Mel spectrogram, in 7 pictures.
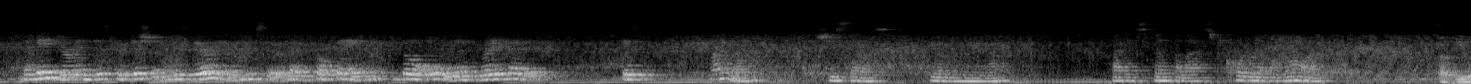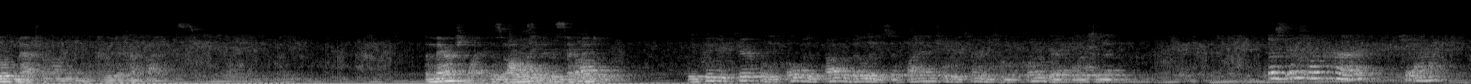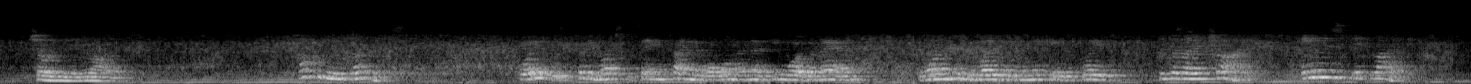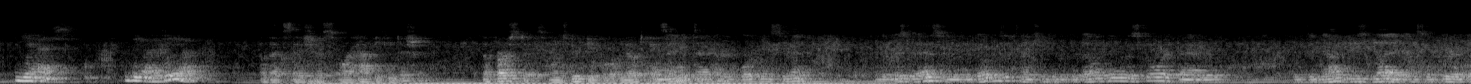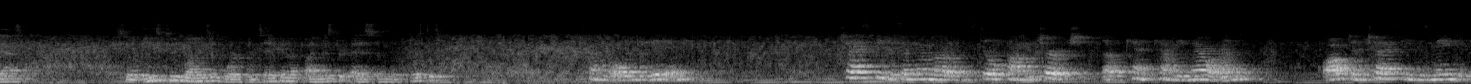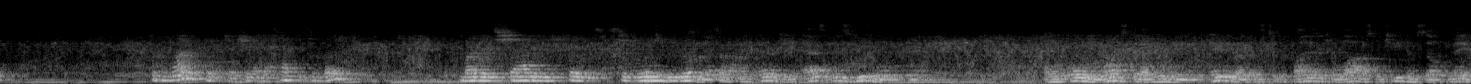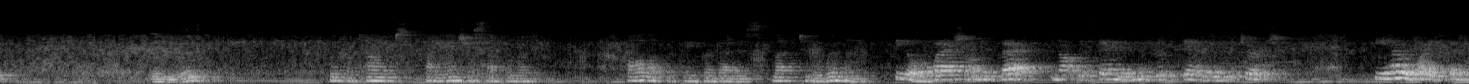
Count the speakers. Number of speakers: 5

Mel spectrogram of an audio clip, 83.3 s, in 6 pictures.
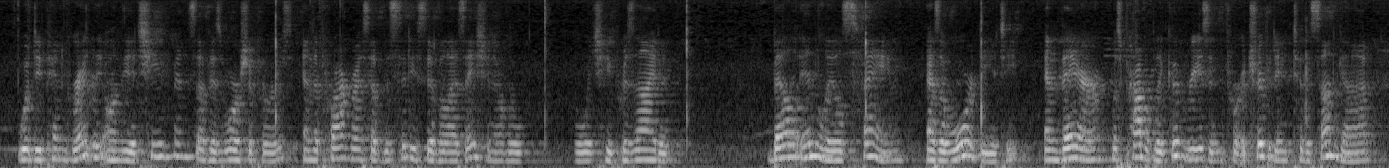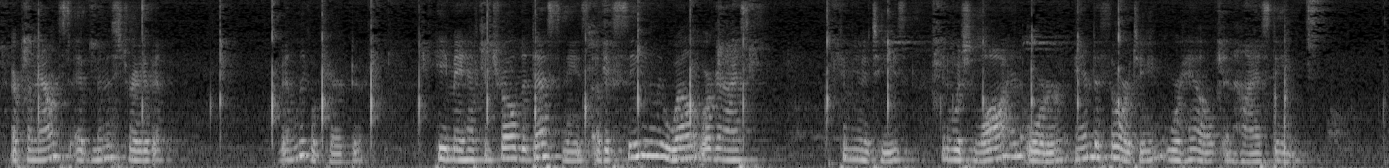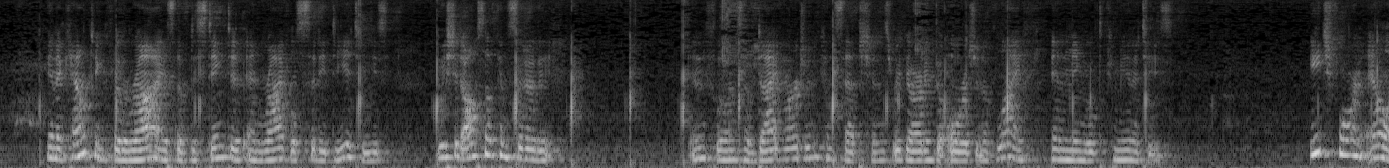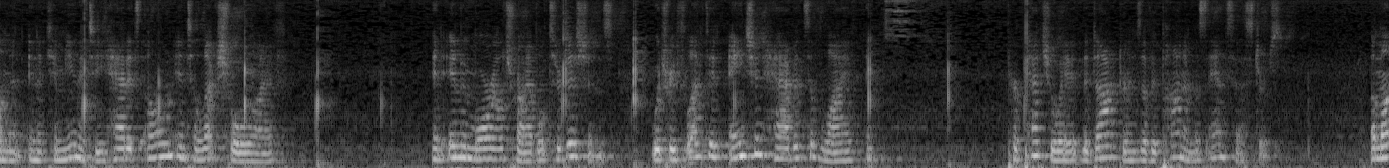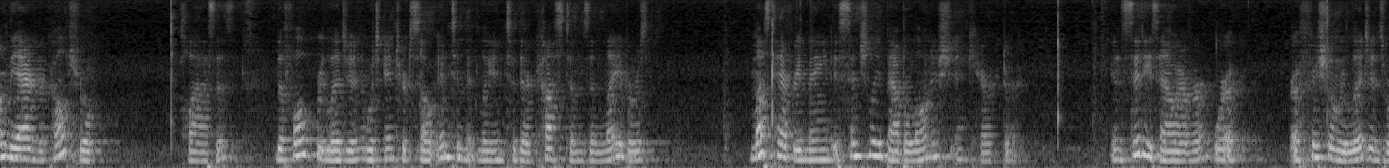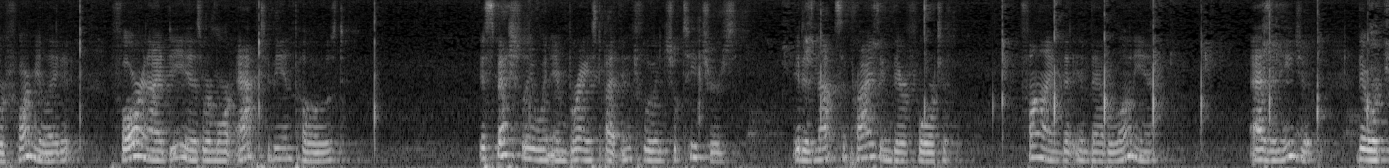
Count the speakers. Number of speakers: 1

